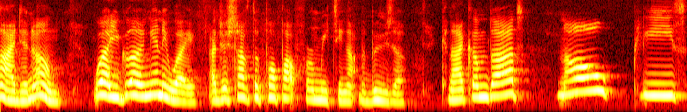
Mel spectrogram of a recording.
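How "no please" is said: high-pitched, pleading cry. A boy whose dad says he cannot come along; pleading. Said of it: "pleaded the boy".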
